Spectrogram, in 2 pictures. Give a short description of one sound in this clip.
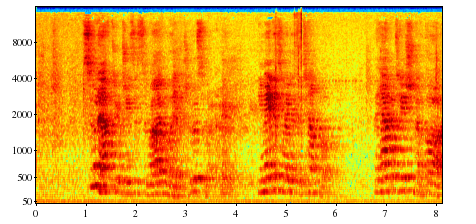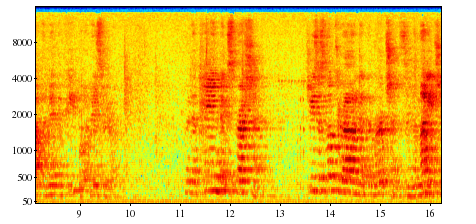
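An older woman reads out calmly through a microphone in an echoing hall.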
